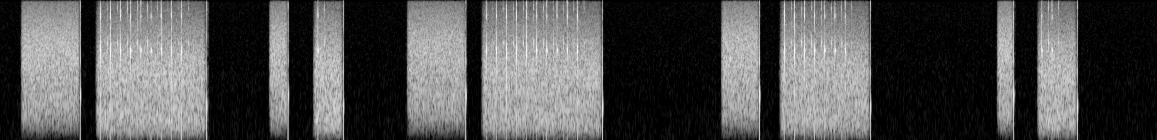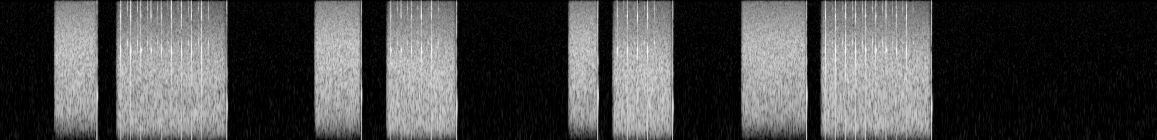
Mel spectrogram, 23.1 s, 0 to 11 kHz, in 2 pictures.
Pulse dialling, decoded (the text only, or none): 9 1 0 7 2 9 5 4 9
